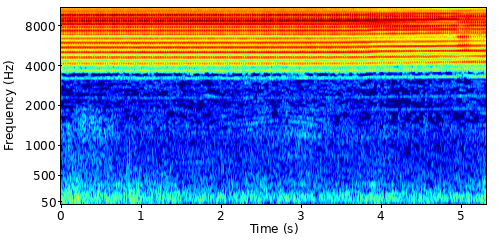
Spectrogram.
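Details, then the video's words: Cacama valvata cicada at Cimarron National Grasslands producing a steady, unbroken high-pitched buzzing drone throughout, loud and even, with only faint low background rumble. "Cacama valvata cicada, Cimarron National Grasslands"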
